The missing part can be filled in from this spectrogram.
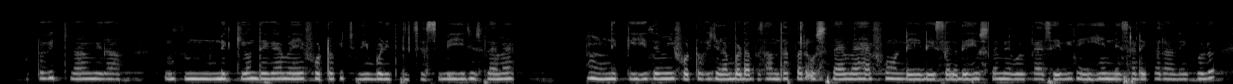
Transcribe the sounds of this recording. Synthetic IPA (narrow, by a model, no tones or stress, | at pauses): pʰoːʈoːkɪt͡ʃnaːmeːɾaː | nɪkːiːɦʊ̃nd̪eːɡɛːmɛ̃ːpʰoːʈoːkɪt͡ʃnĩːbəɽiːd̪ɪlt͡ʃəsbiːɦiːd͡ʒ̪ʊslɛ̃ːmɛ̃ː | nɪkːiːɦiːt̪eːmĩːpʰoːʈoːkɪt͡ʃnaːbəɽaːpəsə̃nd̪aːpəɾʊ̰slɛ̃ːmɛ̃ːpʰoːnleĩːleːsəkd̪eːɦĩːʊslɛ̃ːmeːɾekoːlpɛːseːbiːnəĩːɦeneːsaːɖeːkəɾãːleːkoːl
